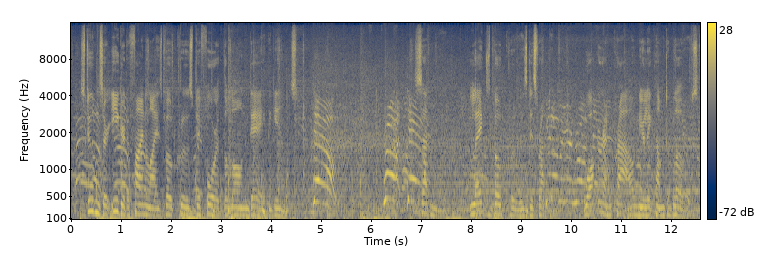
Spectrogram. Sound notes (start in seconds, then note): 7.9 voiceover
